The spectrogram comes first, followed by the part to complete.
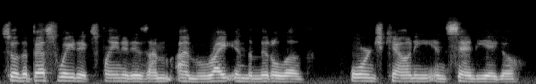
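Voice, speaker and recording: A man's voice: a little high, fairly even intonation, moderate pace, a little mellow, no room sound, muffled recording. A man in his forties from Southern California, a guest chatting casually and rambling easily with lots of "like". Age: 40s. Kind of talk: casual podcast chat.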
